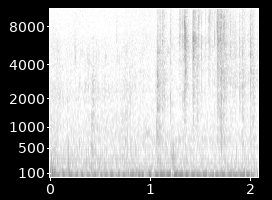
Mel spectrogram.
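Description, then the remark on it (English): Crisp crunching as a chocolate hazelnut wafer is bitten: a cone-style wafer with a hazelnut filling and a very thin chocolate coating. A quiet stretch is followed by a few sharp, brittle crackles in quick succession, with no talking. “Yeah, it's a very much a marriage of all sorts of different flavours when you chomp down on it.”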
